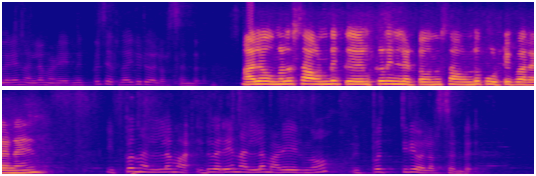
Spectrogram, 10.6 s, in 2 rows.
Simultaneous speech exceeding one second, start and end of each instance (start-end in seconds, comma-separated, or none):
none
